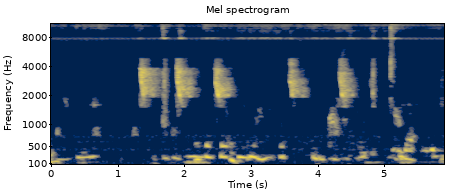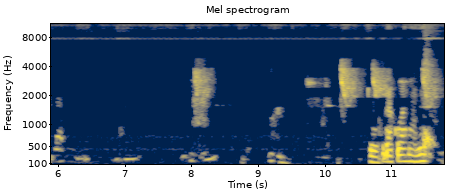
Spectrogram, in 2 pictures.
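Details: Baloo, a young orphaned monkey, begs for more food with short, high squeaky chirps in quick bursts, about one per second early on, a louder flurry near the end, people talking quietly underneath.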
